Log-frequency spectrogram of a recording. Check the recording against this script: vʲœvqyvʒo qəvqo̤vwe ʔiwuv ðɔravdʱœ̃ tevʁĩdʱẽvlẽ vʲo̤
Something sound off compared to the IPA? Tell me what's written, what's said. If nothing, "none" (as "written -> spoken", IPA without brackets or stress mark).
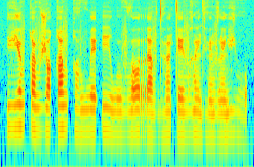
none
